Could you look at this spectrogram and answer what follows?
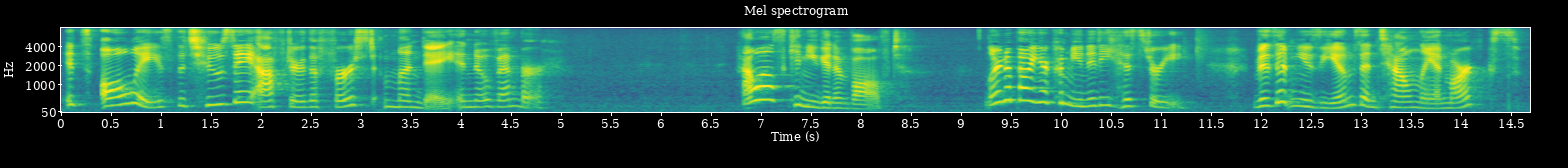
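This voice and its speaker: A woman reading aloud as a teacher, with expressive, carefully phrased delivery aimed at young children. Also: on the high side, slow pace. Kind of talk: children's read-aloud narration.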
